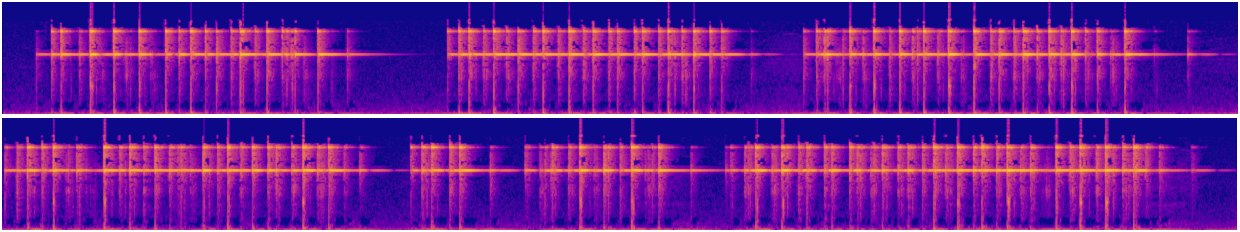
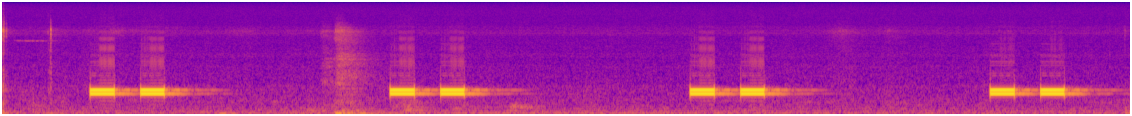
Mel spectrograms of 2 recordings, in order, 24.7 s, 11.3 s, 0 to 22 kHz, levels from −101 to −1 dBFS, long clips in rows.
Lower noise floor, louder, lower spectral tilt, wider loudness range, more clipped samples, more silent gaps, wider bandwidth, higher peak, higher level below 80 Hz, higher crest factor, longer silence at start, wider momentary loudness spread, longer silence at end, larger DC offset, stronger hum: first, -65 dBFS vs -47 dBFS; about the same, -12 LUFS vs -10 LUFS; second, 5 dB/octave vs -3.5 dB/octave; first, 3 LU vs 0 LU; neither; neither; first, 12 kHz vs 10.5 kHz; about the same, 0 dBFS vs 0 dBFS; second, -54 dBFS vs -46 dBFS; about the same, 16 dB vs 14 dB; first, 0.35 s vs 0 s; second, 13 LU vs 25 LU; second, 0.3 s vs 0.5 s; neither; neither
